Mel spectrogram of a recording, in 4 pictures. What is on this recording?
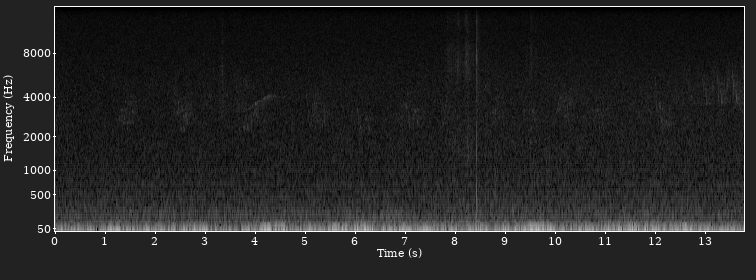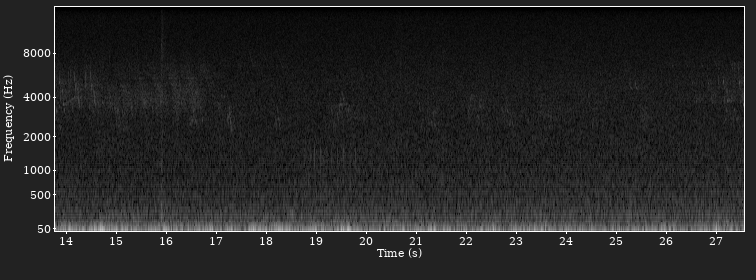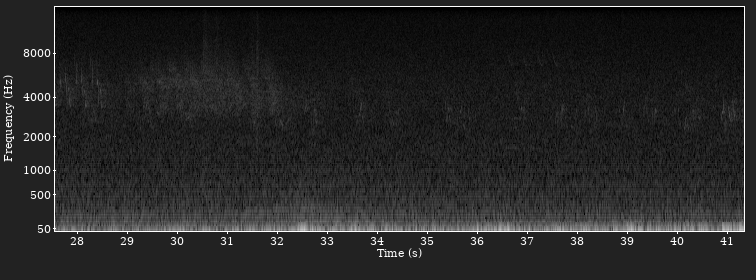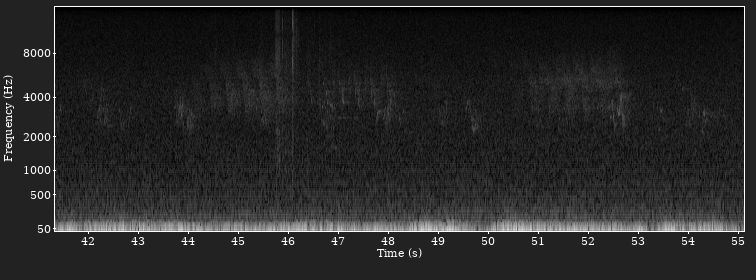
Red-eyed Vireo, Eastern Wood-Pewee, Ovenbird, Black-and-white Warbler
